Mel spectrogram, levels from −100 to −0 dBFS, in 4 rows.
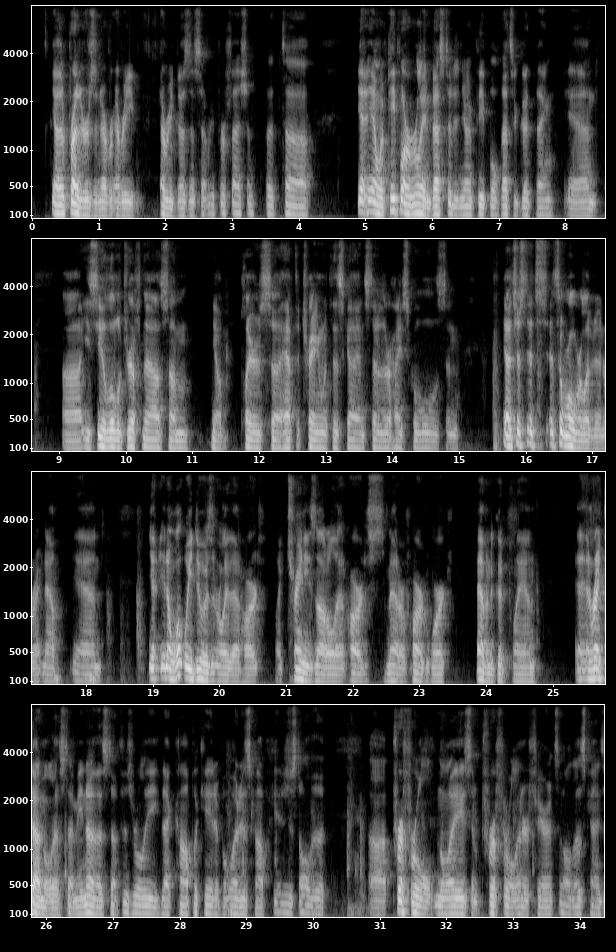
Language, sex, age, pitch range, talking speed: English, male, 50-69, 95-115 Hz, 220 wpm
